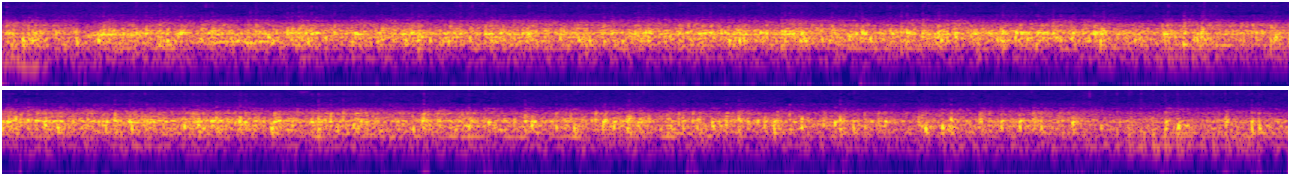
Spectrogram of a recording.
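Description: Audience applause in an arena: steady, dense clapping.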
